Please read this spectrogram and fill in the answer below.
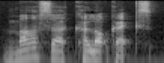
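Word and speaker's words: Marsaxlokk: Marsa Kolokex, and that is spelt MarsxLokk.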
